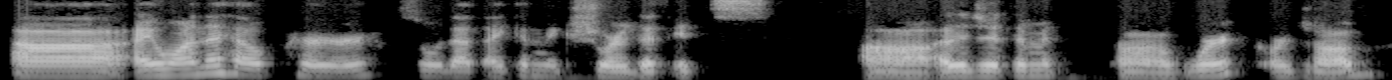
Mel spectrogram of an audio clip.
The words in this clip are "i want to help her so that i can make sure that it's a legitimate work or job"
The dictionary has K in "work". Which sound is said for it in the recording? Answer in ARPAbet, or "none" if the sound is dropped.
K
